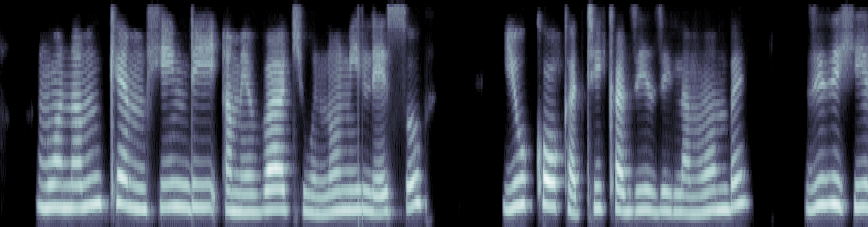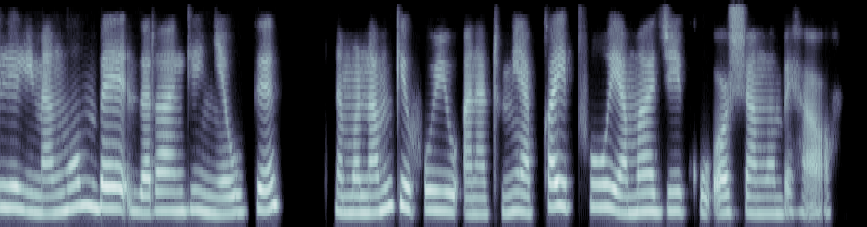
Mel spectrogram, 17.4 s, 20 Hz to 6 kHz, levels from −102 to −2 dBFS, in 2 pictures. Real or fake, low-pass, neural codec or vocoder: fake; 5.4 kHz; codec, 24 kHz, 0.9 kbps, WavTokenizer, large speech release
